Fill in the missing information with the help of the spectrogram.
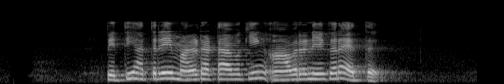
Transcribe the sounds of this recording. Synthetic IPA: pet̪ːiɦat̪əɾeːmalɐʈaʈaːʋɐkiŋaːʋɐɾɐɳejəkəɾəæt̪ːə

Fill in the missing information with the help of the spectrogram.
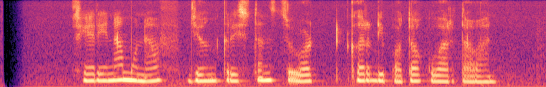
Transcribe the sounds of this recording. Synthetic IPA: t͡ʃɛɾinamunafd͡ʒɨŋkɾist̪ənst̪uwɔrt̪̚kɨrdipɔt̪ɔkuwart̪awan

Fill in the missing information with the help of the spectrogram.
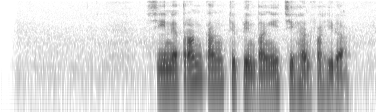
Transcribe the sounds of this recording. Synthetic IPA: sinet̪ɾɔnkaŋd̪̥i̤b̥i̤nt̪aŋid̥ʒ̥i̤ɦanfaɦiɾa

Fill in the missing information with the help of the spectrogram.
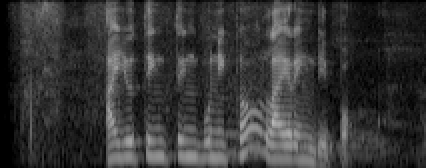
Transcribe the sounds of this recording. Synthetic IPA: ʔajut̪ɪŋt̪ɪŋp̬unikɔlaɪɾɪŋdepɔ̰ʔ

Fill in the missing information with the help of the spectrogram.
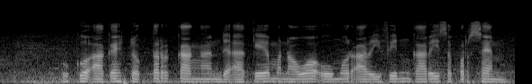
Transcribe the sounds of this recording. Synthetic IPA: ʔuɡ̥ɔ̤ʔakɛhɖ̥ɔ̤k̚t̪ərkaŋːandaʔakemənɔwɔʔumʊɾʔa̰ɾifɪnkaɾisəpərsɛn

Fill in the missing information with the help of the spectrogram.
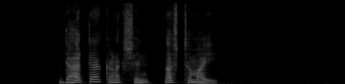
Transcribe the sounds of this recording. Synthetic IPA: ɖaːʈːakɐɳɐkʂɐnnɐʂʈʰɐmaːjḭ

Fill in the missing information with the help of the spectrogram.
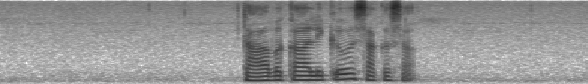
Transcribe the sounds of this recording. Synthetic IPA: t̪aːʋəkaːlikəʋəsakəsa̰

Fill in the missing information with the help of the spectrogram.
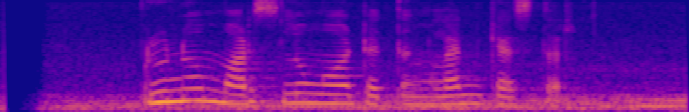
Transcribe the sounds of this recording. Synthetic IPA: b̥ɾunomarsluŋɔɖ̥ä̤t̪əŋlankɛst̪ə̰r

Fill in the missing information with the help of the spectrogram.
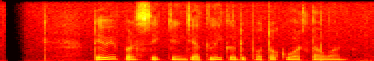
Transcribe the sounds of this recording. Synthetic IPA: d̥ewipərsɪk̚d͡ʒɨŋd͡ʒat̪likədipɔt̪ɔkəwart̪awan

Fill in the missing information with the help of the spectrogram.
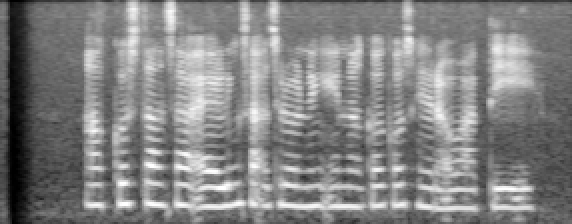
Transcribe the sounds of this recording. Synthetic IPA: ʔaɡ̥ʊ̤st̪ansaʔelɪŋsa̰ʔd̥ʒ̥ɾonɪŋʔinəkɔkɔseɾawat̪i

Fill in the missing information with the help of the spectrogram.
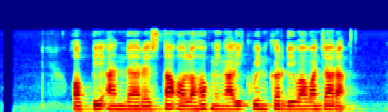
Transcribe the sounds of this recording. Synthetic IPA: ʔopiʔandaɾɛst̪aʔɔlɔɦɔk̚niŋalikwɪnkɨrdiwawaɲt͡ʃaɾa

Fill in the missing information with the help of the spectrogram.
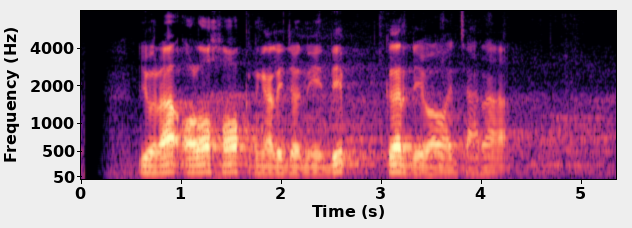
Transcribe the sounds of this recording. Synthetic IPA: juɾaʔɔlɔhɔk̚niŋalid͡ʒɔnidip̚kɨrdiwawaɲt͡ʃaɾa

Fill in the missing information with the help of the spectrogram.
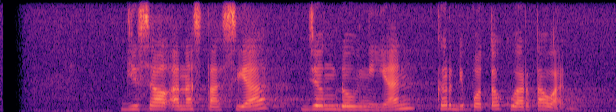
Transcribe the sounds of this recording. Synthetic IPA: ɡisɛlanast̪asiad͡ʒɨŋdɔwniankɨrdipɔt̪ɔkuwart̪awa̰n

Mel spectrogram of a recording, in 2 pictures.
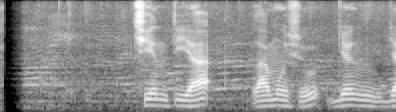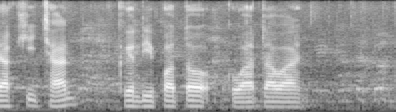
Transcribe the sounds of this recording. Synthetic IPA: t͡ʃint̪iaʔlamusud͡ʒɨŋd͡ʒakʰit͡ʃankʰɨrdipɔt̪ɔkuwart̪awan

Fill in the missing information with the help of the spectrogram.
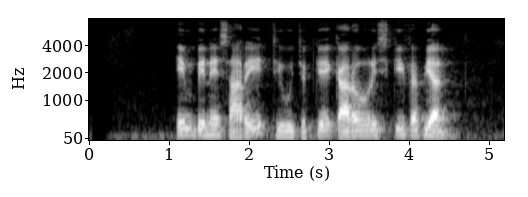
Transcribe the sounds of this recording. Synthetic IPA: ʔimpinesaɾid̪̥i̤wud̥ʒ̥ṳt̪̚kekaɾoɾiskifɛb̥ian

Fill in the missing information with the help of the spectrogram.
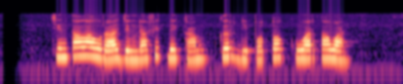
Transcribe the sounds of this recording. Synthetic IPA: t͡ʃint̪alauɾad͡ʒɨŋdafit̪̚bɛkamkɨrdipɔt̪ɔkuwart̪awan

